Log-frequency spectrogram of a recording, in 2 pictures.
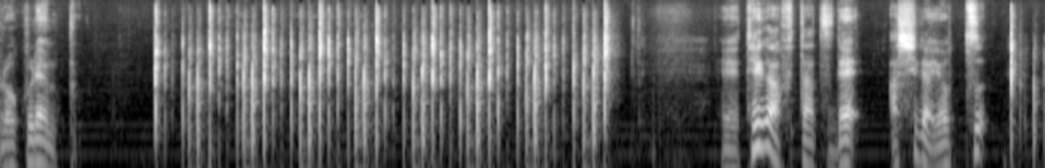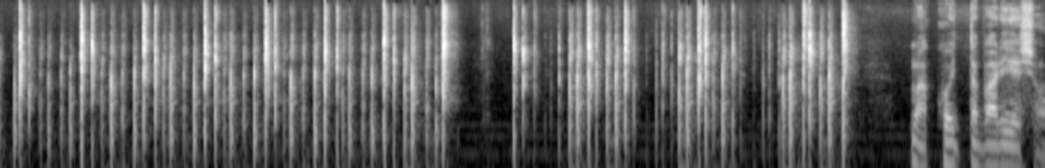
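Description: Hands pat rapidly on thighs in a quick, steady rhythm.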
